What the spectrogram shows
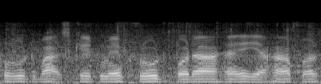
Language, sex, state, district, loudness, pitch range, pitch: Hindi, male, Gujarat, Gandhinagar, -17 LUFS, 125-130 Hz, 125 Hz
